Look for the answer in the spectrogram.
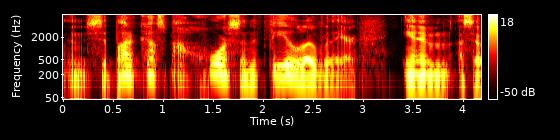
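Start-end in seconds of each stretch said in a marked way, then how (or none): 0.5-3.0 just a touch of her attitude; lightly voiced woman. Deputy quoting her answer, lightly voiced attitude.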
